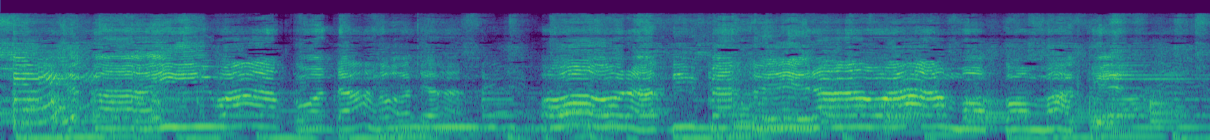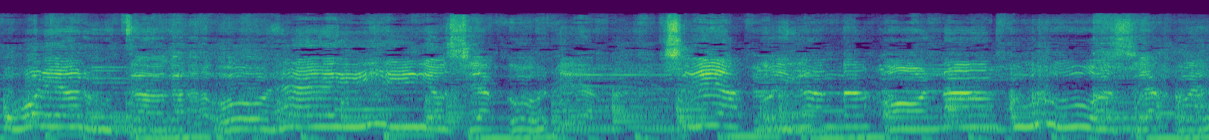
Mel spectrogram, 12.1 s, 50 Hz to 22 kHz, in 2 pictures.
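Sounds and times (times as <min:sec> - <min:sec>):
lead singer wavering melody: 0:00.0 - 0:12.0
live band music: 0:00.0 - 0:12.0
pulsing bass line: 0:00.0 - 0:12.0.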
